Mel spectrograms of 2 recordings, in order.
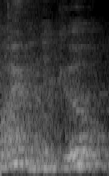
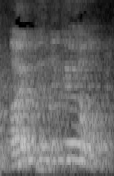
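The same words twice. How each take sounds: First: Said in the usual way. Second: Laughing repeat. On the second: Real, not acted. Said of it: "That is a Freudian slap".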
